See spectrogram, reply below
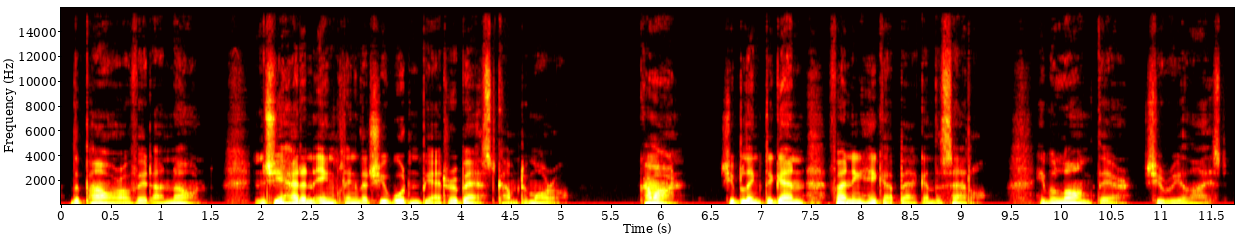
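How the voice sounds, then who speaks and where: A man narrates a fantasy audiobook in a fairly low voice. His delivery is scripted storytelling, read as prose.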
